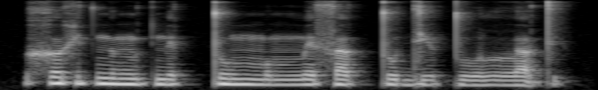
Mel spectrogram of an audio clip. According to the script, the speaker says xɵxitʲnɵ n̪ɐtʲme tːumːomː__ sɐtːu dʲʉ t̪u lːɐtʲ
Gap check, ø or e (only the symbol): e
